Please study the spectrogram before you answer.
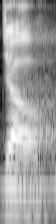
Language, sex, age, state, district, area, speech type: Odia, male, 18-30, Odisha, Dhenkanal, urban, read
